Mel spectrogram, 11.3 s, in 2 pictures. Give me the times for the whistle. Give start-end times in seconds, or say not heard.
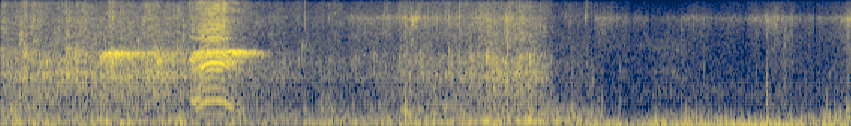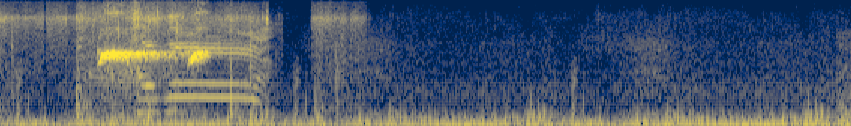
0.7-1.8, 6.3-7.1.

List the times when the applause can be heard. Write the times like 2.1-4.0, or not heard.
0.0-3.7.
